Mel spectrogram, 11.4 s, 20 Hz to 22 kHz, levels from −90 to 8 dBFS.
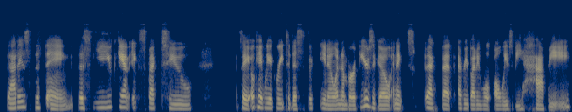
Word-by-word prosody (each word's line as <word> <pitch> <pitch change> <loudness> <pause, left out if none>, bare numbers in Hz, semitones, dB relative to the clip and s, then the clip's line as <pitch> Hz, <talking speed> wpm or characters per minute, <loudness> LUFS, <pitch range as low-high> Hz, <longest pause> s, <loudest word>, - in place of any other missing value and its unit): that 170 +2 +1
is 205 +1 -4
the 180 0 -3
thing. 140 -3 0
This 175 0 0
you 185 +2 -4
can't 195 -2 +8
expect 165 -2 -2
to 150 -2 -4 0.9
say, 170 -4 +4
"Okay, 190 -1 +4
we 170 0 0
agreed 165 -1 +1
to 170 - -8
this, 145 -1 -3 0.3
you 165 -2 0
know, 140 0 +1
a 145 - +3
number 145 -2 +1
of 140 - -2
years 230 -1 +2
ago 140 -4 +1
and 160 - 0
expect 170 +2 -1
that 145 -3 +4
everybody 155 -3 0
will 140 -1 -5
always 140 0 -2
be 130 +4 -7
happy." - - +2
155 Hz, 155 wpm, -28 LUFS, 145-180 Hz, 0.9 s, can't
